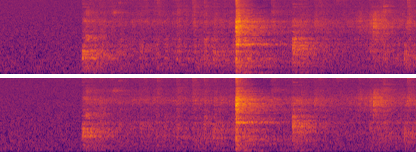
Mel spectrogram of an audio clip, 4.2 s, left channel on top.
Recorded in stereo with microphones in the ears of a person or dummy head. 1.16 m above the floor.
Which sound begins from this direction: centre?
Frying, at 0.8 s.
